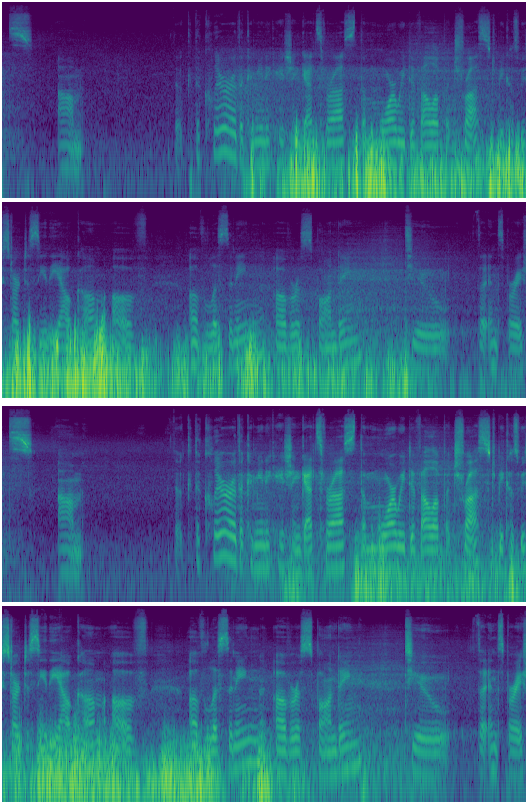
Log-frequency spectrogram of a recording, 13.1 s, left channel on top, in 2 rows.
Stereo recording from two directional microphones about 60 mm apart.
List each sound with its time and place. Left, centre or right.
0.7 s speech: centre
2.2 s speech: centre
12.5 s speech: centre
12.7 s speech: centre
